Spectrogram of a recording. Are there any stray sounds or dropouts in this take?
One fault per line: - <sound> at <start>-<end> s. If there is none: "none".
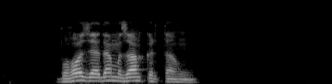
none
